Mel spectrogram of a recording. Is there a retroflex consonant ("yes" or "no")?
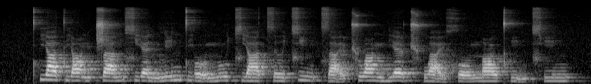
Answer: yes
